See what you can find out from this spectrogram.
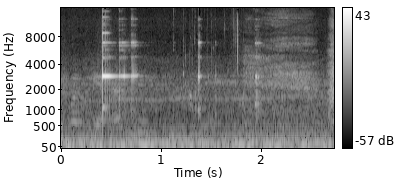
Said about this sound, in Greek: Ξαναγέμισε το ποτήρι της.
